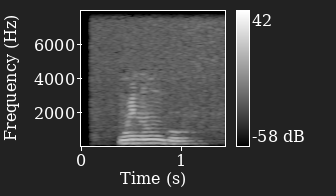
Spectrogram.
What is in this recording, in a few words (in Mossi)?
"wẽnego", Moore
